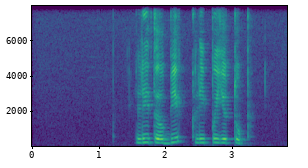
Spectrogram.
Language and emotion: Russian, neutral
